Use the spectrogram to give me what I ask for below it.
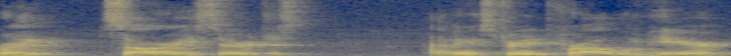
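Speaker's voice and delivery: nervous, uneasy voice. Commander Burton replies to his superior, who has just scolded him; nervous voice. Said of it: "The nervous voice of Commander Burton came back".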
